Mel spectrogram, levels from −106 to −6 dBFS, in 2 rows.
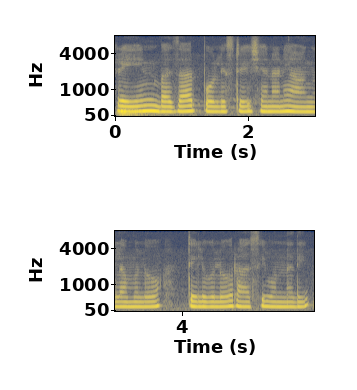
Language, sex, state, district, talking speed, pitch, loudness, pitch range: Telugu, female, Telangana, Hyderabad, 90 wpm, 185 Hz, -16 LUFS, 180-195 Hz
